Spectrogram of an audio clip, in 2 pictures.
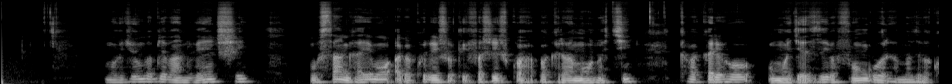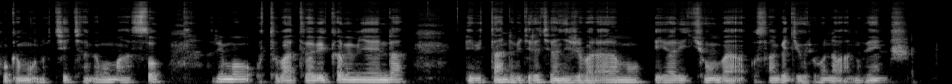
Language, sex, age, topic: Kinyarwanda, female, 25-35, education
